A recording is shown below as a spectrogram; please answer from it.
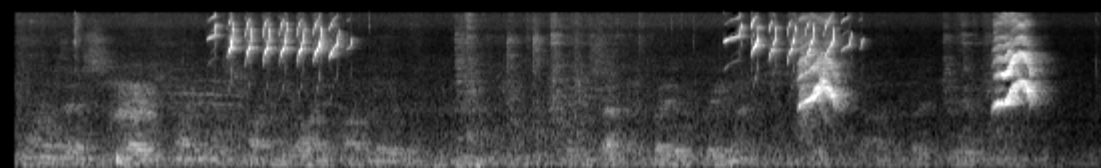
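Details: Marmoset monkey calling; very high, rapid twittering trills in short bursts, three bouts spread over eight seconds, the last a sharp rising squeal, with a soft lower chattering murmur in the background.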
